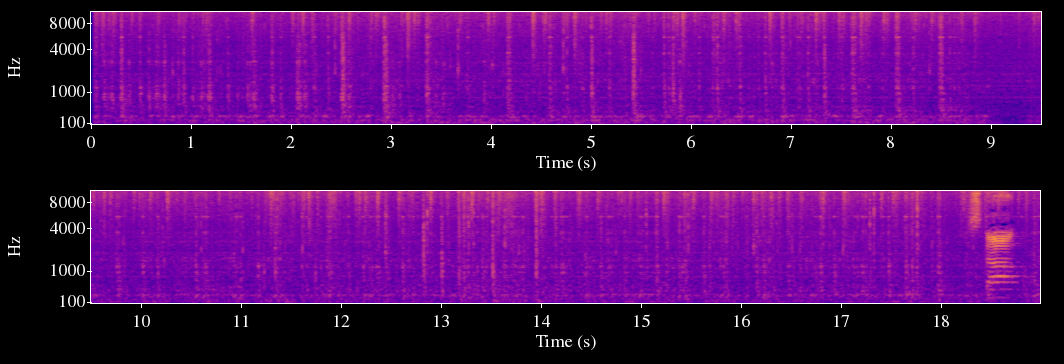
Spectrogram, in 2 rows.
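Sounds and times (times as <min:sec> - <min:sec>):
bat roller mechanical running: 0:00.0 - 0:18.9.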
